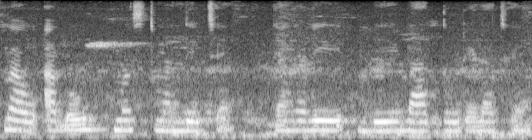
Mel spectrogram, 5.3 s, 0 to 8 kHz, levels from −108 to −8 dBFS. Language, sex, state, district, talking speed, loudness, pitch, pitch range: Gujarati, female, Gujarat, Gandhinagar, 125 wpm, -16 LUFS, 195 Hz, 145-210 Hz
